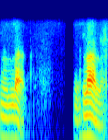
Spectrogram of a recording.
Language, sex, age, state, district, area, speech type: Nepali, male, 45-60, West Bengal, Kalimpong, rural, conversation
